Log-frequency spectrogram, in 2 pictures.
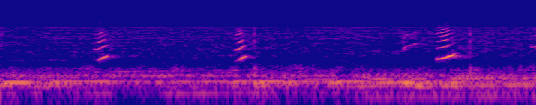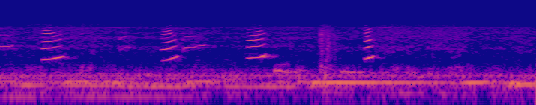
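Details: A kitten gives a string of short, high mews, about ten across the stretch, each a brief harmonic cry spaced a second or two apart, over a steady low humming background.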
